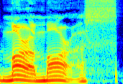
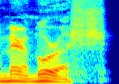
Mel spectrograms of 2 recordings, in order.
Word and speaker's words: Maramureș: So it looks like it's spelled Maramaras, but it's actually Maramureș.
